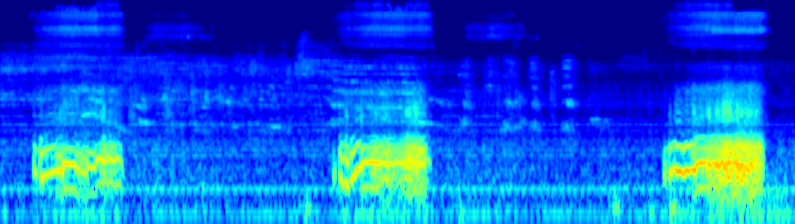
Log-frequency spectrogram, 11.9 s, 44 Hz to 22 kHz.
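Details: A pet dog napping gives three slow, rumbling, wavering snores, about 12 a minute, with quiet pauses between and light background noise. Snoring.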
